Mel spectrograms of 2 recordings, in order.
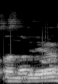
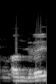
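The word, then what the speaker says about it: Andrzej: Andrei Sapkowski. O J seria um I? Eu sempre falava André Sapkowski. Então, é igual o Red Sonja. O J você vira aí.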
